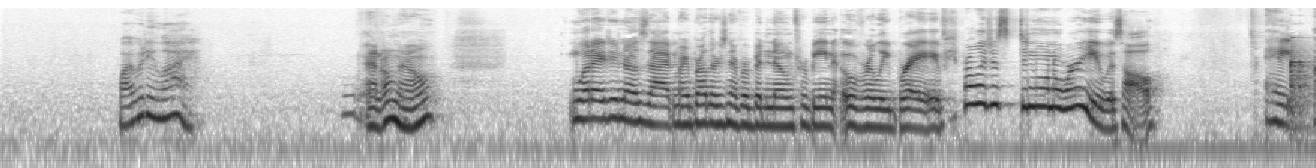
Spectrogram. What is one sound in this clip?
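A woman answers calmly nearby.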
